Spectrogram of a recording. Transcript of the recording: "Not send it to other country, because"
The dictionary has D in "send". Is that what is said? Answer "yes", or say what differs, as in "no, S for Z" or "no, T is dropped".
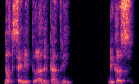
no, D is dropped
